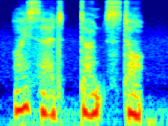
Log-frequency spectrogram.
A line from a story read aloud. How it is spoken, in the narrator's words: he growls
